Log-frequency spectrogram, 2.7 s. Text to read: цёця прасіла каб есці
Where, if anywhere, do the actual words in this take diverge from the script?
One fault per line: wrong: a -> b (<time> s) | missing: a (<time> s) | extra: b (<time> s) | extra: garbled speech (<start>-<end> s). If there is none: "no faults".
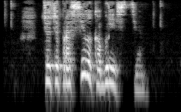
no faults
